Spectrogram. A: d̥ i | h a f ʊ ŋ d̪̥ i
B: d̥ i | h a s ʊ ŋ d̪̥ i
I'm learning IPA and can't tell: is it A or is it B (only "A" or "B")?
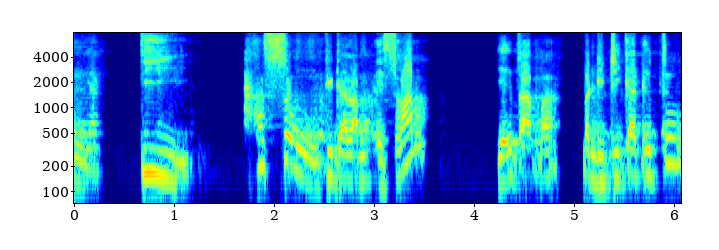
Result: B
